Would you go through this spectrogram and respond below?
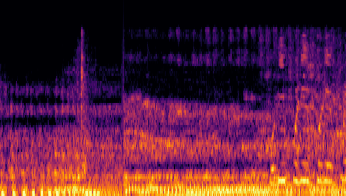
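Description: A road vehicle drives off with a loud, close engine that chugs briefly and then settles into a steady, sustained revving drone.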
